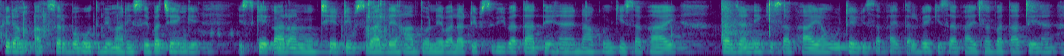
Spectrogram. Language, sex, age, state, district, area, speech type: Hindi, female, 30-45, Bihar, Samastipur, rural, spontaneous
